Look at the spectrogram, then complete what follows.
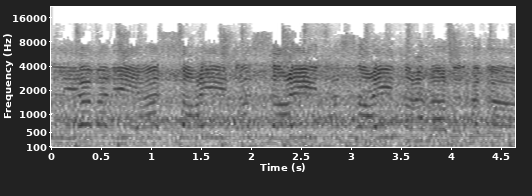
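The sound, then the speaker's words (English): A huge crowd in Saudi Arabia roars and cheers wildly as a youth soccer team from Yemen wins, with layered shouting voices and rising whoops blending into a loud, continuous wall of sound that pulses throughout. “The crowd went wild.”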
